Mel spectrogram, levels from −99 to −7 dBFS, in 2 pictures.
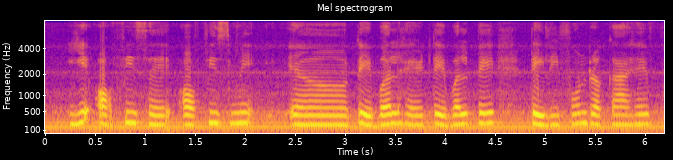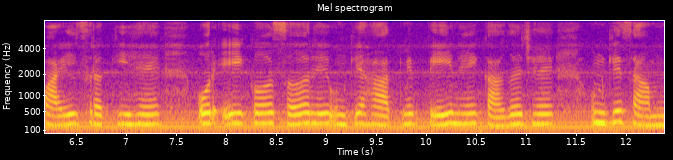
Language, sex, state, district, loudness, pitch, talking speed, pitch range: Hindi, female, Bihar, Sitamarhi, -15 LUFS, 215 Hz, 135 wpm, 205-230 Hz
